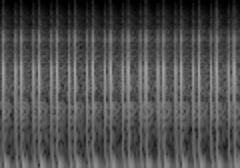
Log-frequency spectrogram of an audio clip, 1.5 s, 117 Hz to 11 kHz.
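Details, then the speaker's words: Early-1960s Bendix Sapphire 1 radio for a 1968 VW Beetle, bench-powered by 6-volt battery driving a speaker: loud regular pops about seven or eight a second, no station underneath; same with antenna, light smoke near a coil and capacitor. "So it just makes this obnoxious popping sound."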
